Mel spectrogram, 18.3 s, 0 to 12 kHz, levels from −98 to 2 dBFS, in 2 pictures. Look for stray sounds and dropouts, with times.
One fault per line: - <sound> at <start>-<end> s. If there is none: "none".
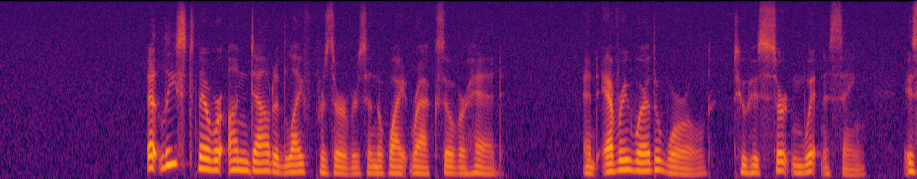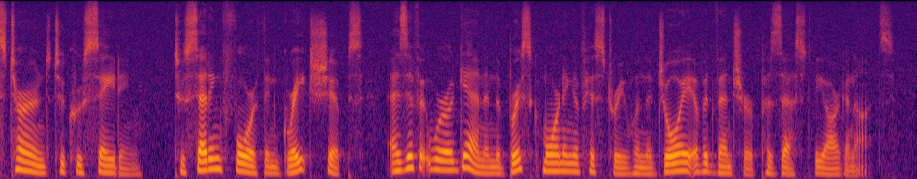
none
